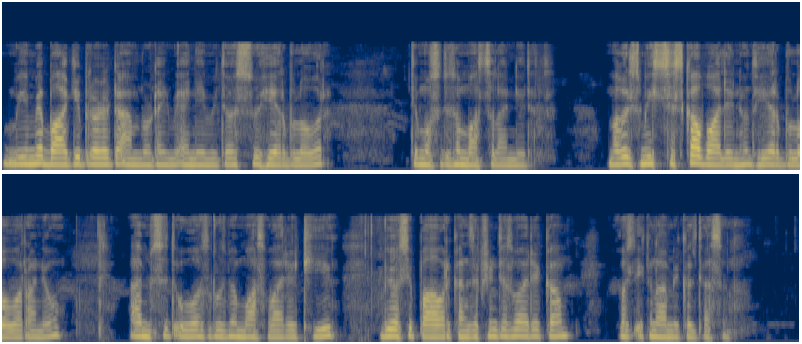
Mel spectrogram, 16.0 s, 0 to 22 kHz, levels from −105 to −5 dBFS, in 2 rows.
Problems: none marked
